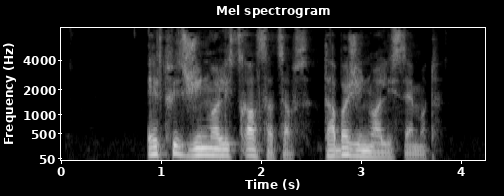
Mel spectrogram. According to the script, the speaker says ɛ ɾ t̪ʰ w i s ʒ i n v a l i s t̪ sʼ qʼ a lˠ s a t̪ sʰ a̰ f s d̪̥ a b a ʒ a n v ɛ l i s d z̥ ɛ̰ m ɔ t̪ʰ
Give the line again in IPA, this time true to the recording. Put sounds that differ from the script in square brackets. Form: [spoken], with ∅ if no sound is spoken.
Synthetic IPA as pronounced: ɛ ɾ t̪ʰ w i s ʒ i n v a l i s t̪ sʼ qʼ a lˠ s a t̪ sʰ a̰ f s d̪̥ a b a ʒ [i] n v [a] l i s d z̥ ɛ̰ m ɔ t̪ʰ

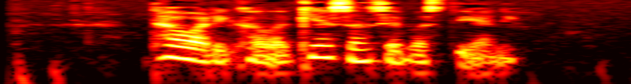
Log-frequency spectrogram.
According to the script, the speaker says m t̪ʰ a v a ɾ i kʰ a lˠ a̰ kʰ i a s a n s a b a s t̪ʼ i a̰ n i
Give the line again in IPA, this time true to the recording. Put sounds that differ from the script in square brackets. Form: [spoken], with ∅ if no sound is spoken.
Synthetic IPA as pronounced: m t̪ʰ a v a ɾ i kʰ a lˠ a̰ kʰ i a s a n s [ɛ] b a s t̪ʼ i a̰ n i

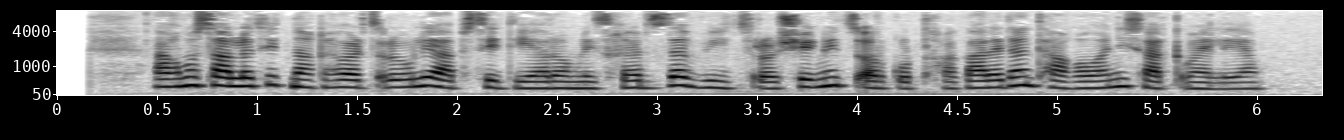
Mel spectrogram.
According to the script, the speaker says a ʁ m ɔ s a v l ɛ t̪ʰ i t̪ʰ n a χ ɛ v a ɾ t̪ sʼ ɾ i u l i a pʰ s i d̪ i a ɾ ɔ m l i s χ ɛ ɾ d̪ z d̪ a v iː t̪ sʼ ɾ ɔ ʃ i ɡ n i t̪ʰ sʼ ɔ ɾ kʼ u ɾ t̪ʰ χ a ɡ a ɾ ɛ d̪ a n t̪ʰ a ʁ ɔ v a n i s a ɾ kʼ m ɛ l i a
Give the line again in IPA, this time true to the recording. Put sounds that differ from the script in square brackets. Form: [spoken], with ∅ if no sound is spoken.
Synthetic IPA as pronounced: a ʁ m ɔ s a v l ɛ t̪ʰ i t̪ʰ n a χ ɛ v a ɾ t̪ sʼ ɾ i u l i a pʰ s i d̪ i a ɾ ɔ m l i s [ʁ] ɛ ɾ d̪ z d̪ a v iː t̪ sʼ ɾ ɔ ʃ i ɡ n i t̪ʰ sʼ ɔ ɾ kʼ u ɾ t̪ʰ χ a ɡ a ɾ ɛ d̪ a n t̪ʰ a ʁ ɔ v a n i s a ɾ kʼ m ɛ l i a

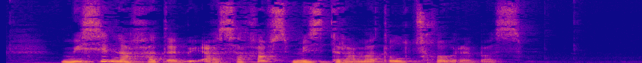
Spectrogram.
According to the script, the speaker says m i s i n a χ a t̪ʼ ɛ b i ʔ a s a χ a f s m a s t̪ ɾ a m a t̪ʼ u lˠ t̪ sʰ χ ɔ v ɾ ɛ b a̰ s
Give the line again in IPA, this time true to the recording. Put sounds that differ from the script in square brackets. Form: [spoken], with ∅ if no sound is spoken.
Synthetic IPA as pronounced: m i s i n a χ a t̪ʼ ɛ b i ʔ a s a χ a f s m [i] s [d̪] ɾ a m a t̪ʼ u lˠ t̪ sʰ χ ɔ v ɾ ɛ b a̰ s

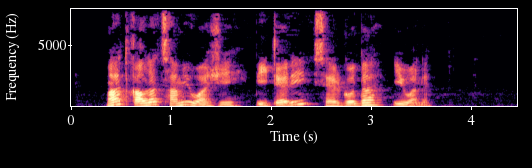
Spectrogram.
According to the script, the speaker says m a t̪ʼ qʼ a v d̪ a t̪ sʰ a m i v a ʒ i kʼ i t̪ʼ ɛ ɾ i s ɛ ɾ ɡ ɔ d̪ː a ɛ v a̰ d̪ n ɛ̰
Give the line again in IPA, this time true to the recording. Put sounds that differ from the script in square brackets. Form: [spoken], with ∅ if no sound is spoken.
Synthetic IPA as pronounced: m a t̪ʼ qʼ a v d̪ a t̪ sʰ a m i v a ʒ i [pʼ] i t̪ʼ ɛ ɾ i s ɛ ɾ ɡ ɔ [d̪] a [i] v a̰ [∅] n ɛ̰

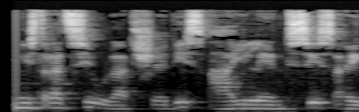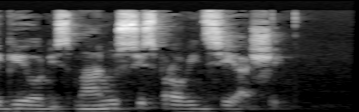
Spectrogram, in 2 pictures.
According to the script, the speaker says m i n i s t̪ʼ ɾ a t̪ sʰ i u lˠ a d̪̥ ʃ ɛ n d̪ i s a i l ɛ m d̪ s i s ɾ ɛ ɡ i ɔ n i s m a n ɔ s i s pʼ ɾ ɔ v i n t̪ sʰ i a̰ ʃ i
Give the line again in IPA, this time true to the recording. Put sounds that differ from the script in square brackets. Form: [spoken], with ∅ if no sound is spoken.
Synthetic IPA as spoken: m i n i s t̪ʼ ɾ a t̪ sʰ i u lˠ a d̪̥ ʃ ɛ [∅] d̪ i s a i l ɛ [n] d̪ s i s ɾ ɛ ɡ i ɔ n i s m a n [u] s i s pʼ ɾ ɔ v i n t̪ sʰ i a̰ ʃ i

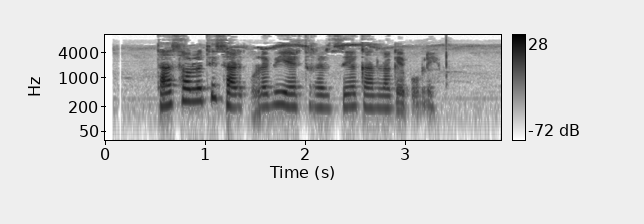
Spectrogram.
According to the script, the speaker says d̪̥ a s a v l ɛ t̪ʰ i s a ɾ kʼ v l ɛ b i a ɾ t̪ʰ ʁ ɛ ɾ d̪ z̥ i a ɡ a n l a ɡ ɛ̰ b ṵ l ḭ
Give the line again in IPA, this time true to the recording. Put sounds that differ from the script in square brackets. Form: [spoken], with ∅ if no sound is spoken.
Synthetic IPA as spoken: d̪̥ a s a v l ɛ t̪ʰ i s a ɾ kʼ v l ɛ b i [ɛ] ɾ t̪ʰ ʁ ɛ ɾ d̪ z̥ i a ɡ a n l a ɡ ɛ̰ b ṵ l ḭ

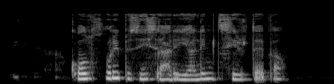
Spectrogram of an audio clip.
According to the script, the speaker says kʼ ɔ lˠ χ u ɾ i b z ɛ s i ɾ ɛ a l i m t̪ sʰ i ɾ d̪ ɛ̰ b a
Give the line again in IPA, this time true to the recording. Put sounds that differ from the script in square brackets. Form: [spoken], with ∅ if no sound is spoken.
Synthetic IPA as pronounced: kʼ ɔ lˠ χ u ɾ i b z [i] s [a] ɾ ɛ a l i m t̪ sʰ i ɾ d̪ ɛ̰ b a

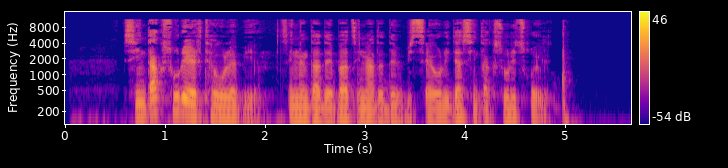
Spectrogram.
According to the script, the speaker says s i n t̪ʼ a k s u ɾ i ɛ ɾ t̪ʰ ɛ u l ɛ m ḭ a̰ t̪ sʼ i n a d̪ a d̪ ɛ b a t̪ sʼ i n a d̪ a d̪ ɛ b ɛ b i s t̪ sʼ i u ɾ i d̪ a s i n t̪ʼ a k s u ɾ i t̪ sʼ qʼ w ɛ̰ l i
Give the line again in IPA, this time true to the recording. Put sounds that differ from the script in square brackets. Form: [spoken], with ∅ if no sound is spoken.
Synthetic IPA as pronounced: s i n t̪ʼ a k s u ɾ i ɛ ɾ t̪ʰ ɛ u l ɛ [b] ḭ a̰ t̪ sʼ i n a d̪ a d̪ ɛ b a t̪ sʼ i n a d̪ a d̪ ɛ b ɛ b i s t̪ sʼ [ɛ] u ɾ i d̪ a s i n t̪ʼ a k s u ɾ i t̪ sʼ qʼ w [ḭ] l i

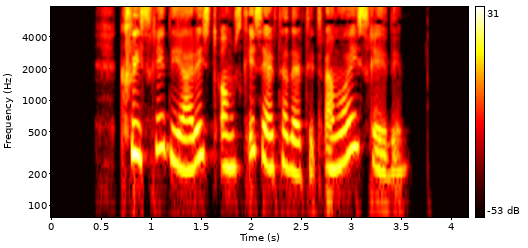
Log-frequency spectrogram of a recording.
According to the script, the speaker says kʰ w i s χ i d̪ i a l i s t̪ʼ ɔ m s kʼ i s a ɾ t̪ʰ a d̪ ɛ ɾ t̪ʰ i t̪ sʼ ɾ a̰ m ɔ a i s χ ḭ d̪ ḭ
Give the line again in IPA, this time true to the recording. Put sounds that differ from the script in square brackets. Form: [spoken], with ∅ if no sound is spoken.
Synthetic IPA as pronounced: kʰ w i s χ i d̪ i a [ɾ] i s t̪ʼ ɔ m s kʼ i s [ɛ] ɾ t̪ʰ a d̪ ɛ ɾ t̪ʰ i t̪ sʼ ɾ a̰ m ɔ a i s χ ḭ d̪ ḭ

